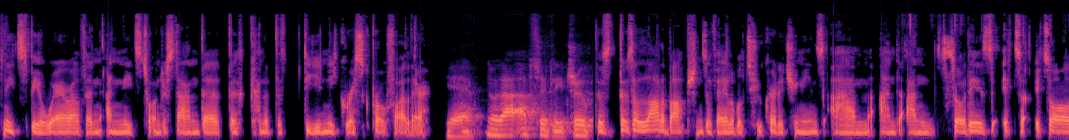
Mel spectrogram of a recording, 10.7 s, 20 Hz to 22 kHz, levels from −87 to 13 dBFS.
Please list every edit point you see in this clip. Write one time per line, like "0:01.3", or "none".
0:04.4
0:05.9
0:08.3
